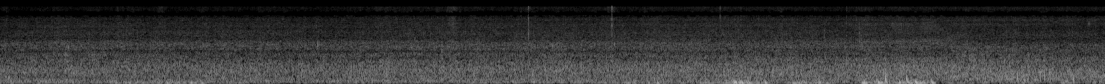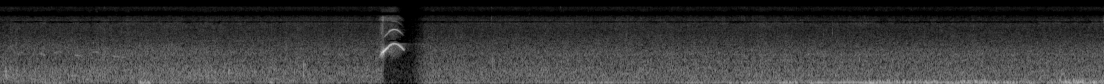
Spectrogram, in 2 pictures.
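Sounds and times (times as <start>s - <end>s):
whistle-like chirp: 14.8s - 15.2s.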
